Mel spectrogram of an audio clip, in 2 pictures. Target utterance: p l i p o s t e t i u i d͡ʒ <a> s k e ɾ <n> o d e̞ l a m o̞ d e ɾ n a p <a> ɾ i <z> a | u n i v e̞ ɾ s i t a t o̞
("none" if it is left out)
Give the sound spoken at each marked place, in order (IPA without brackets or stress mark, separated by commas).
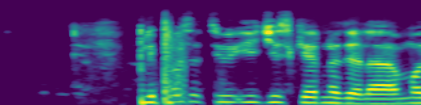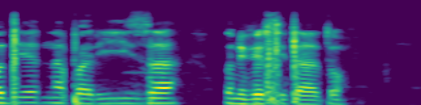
i, n, a, z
